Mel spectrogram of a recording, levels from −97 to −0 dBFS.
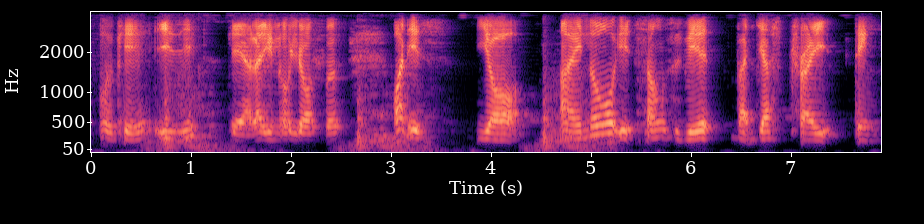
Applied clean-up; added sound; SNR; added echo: classical method WPE with log-MMSE.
